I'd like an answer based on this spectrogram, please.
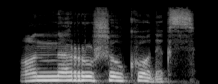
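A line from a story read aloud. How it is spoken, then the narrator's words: Dull, muffled reply. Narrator (Russian): глухо отозвался Мэддок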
